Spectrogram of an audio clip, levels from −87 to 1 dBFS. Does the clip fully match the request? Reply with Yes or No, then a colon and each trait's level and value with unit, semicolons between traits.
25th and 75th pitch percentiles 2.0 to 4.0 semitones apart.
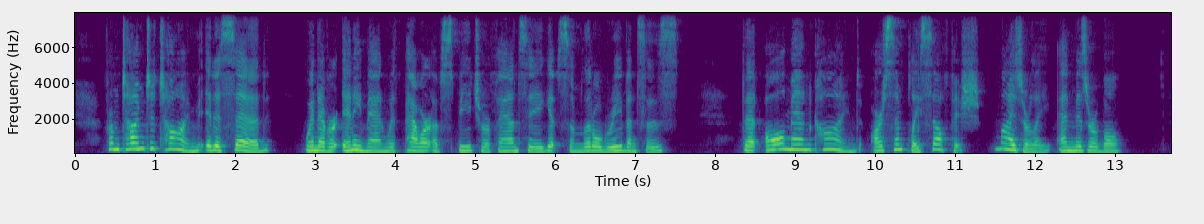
No: average, 5.0 semitones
